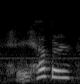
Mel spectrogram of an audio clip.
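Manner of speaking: high, sing-song mock of the mother-in-law; mimicking mother-in-law. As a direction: lift the voice into her airy greeting. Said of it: "and she said".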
